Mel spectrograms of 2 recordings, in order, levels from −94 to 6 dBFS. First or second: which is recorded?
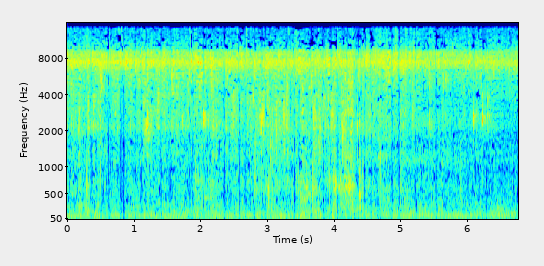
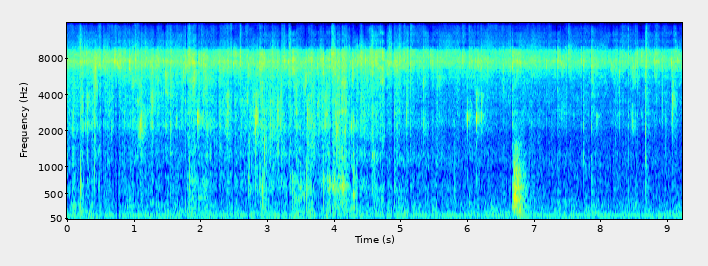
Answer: first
